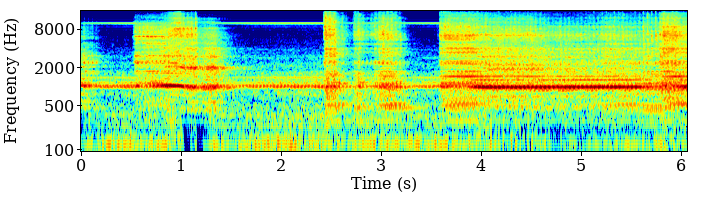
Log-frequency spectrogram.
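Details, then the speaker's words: Open-segment oak and bloodwood vessel on lathe at about 1000 rpm, very light cuts: harsh rasping chatter with fast uneven rattle as the segments vibrate; tool chatter. "my those touches are really light sounds bad because the pieces are vibrating"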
